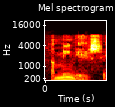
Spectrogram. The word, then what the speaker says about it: Aminis: Amenies is spelled A-M-I-N-I-S. Amenies.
